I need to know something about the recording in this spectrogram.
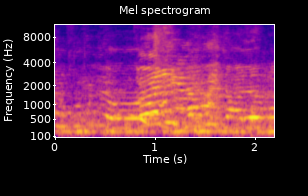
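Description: Several people's voices talking and calling out together, over a steady low hum.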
